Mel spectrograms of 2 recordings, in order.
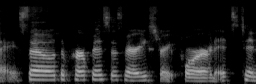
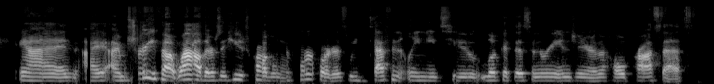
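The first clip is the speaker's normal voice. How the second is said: ordinary delivery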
